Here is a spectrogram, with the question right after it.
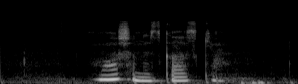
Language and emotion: Russian, sad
